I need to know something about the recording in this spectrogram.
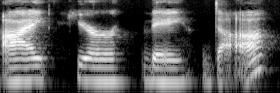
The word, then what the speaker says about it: Ayurveda: A lot of people have trouble pronouncing it, so I put this like phonetic spelling here, Ayurveda.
